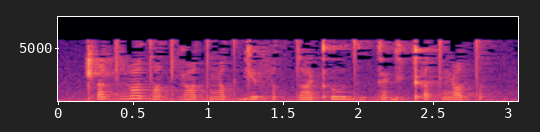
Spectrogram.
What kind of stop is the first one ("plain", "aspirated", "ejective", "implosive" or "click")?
ejective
